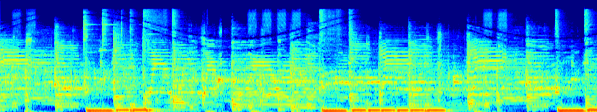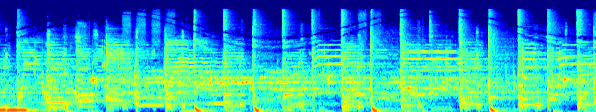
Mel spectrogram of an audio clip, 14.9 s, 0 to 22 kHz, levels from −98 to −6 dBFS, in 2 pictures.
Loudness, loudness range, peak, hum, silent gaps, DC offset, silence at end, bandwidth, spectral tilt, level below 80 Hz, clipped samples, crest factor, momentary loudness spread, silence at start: -33 LUFS; 2 LU; -20 dBFS; none; none; under 0.1%; 0 s; 16 kHz; -4.5 dB/octave; -36 dBFS; under 0.1%; 14 dB; 5 LU; 0 s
